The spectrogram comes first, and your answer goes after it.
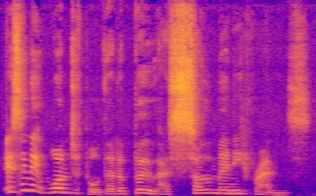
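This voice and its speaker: A woman's voice: high voice, sing-song, moderate pace, voice pushed up. A woman voicing a kind, easygoing young storybook hero, in an encouraging, emphatic way. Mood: cheerful.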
